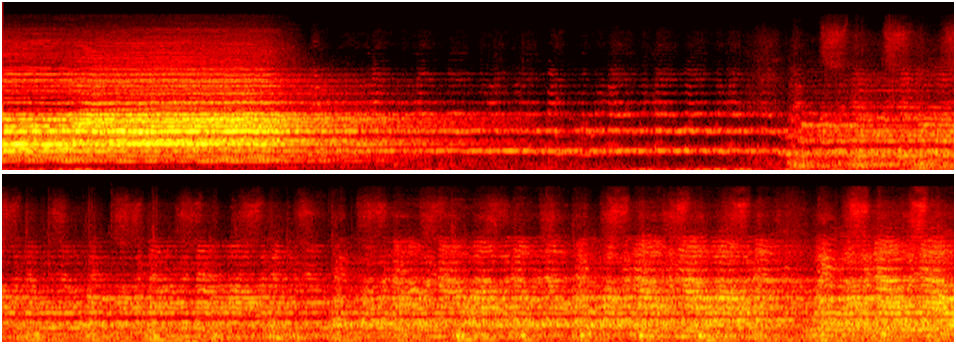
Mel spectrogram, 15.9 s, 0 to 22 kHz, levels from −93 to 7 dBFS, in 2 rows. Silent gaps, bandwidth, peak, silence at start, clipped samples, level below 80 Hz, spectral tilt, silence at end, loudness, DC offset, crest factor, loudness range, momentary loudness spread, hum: none; 15.5 kHz; -4 dBFS; 0 s; under 0.1%; -46 dBFS; -5 dB/octave; 0 s; -22 LUFS; under 0.1%; 20 dB; 20 LU; 24 LU; none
